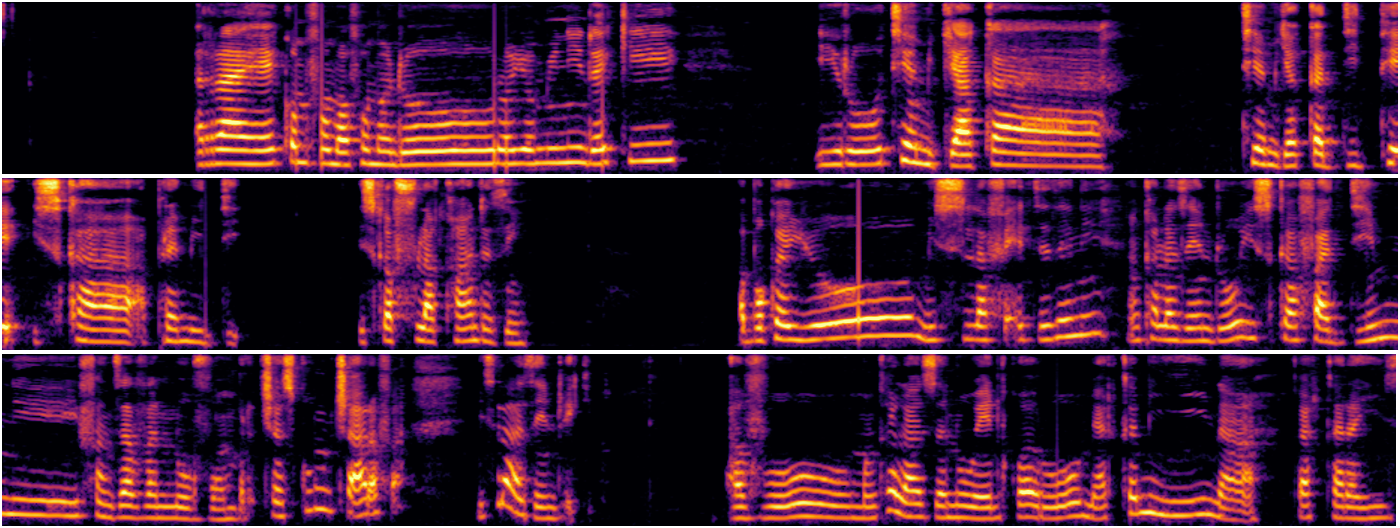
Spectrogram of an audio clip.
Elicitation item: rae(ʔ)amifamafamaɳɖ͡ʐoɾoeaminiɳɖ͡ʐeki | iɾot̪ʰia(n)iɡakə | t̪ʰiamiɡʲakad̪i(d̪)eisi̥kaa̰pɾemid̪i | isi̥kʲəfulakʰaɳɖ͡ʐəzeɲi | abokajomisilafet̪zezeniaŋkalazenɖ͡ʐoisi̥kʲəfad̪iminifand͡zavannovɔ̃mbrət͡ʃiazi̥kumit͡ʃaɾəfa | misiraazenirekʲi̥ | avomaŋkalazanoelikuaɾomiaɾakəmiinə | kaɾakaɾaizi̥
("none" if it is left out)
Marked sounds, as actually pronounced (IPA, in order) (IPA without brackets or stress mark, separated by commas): k, m, t̪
